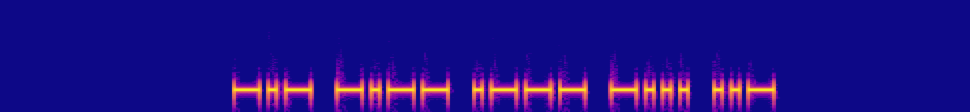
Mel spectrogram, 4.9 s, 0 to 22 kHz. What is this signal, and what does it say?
Morse code, heard as a keyed tone, about 28 wpm, 700 Hz. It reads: KYJBU
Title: Code Groups - 5 Letters - 28wpm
